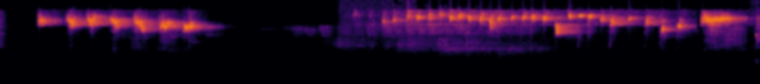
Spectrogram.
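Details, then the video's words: Female jalak rio-rio starling with a sharp voice: a high, rapid run of bright chattering notes for about two seconds, a pause, then a longer, dense trill of quick pulsed notes lasting nearly four seconds. "MASTER Jalak RIo Rio Betina suara tajam"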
